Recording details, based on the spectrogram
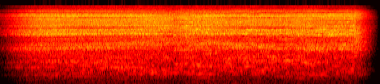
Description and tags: Screech FX
A screechy sound effect.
